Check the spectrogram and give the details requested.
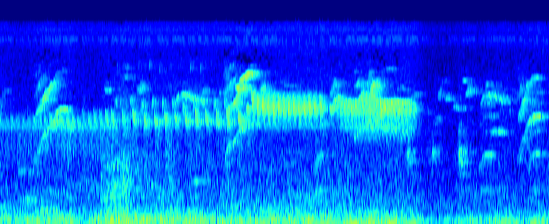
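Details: Red canary song of fast repeated trills and rising whistled notes over a low background hum.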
